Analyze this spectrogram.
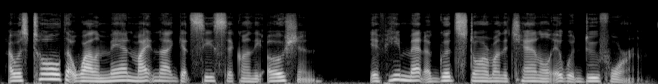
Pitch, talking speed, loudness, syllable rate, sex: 160 Hz, 255 wpm, -17 LUFS, 5.6 syllables/s, female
